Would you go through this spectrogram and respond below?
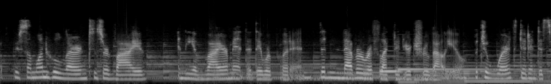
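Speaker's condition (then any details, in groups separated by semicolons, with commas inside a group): No condition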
